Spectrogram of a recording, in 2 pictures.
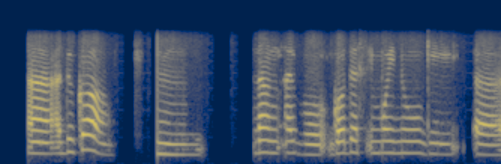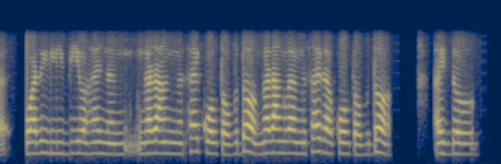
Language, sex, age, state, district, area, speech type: Manipuri, female, 18-30, Manipur, Kangpokpi, urban, conversation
